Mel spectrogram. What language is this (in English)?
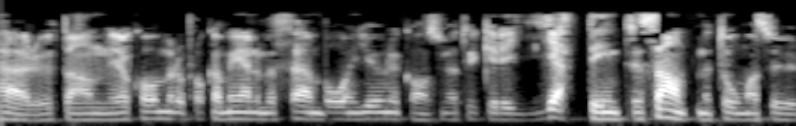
Swedish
